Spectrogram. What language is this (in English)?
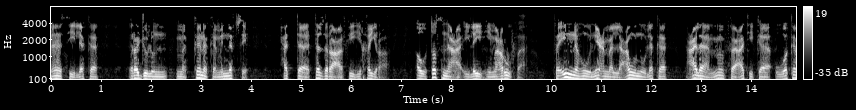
Arabic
